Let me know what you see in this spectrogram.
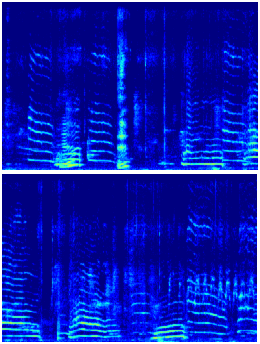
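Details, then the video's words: A family of cats meowing indoors: several clear, harmonic meows of varied length, some rising then falling, others flat and drawn out, overlapping at times, with short quiet gaps and faint low room hum. "The sweet sound of the cat family"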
